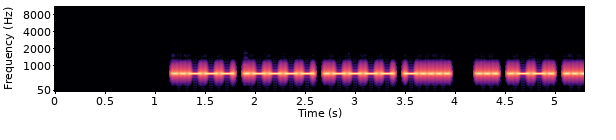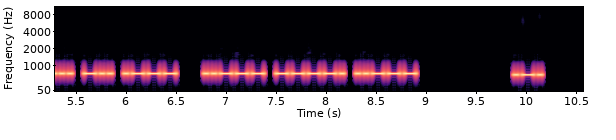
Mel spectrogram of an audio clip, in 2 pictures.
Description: Morse code, heard as a keyed tone, about 32 wpm, 700 Hz. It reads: 2116 SP5DJ 292 R
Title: Worked All Europe DX Contest - QTC Exchange - 30wpm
